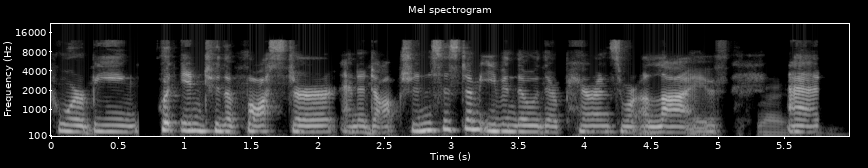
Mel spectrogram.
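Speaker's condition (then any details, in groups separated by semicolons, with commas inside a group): Cleft palate, cleft palate without cleft lip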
